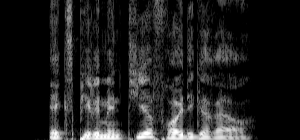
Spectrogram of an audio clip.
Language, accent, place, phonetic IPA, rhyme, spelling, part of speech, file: German, Germany, Berlin, [ɛkspeʁimɛnˈtiːɐ̯ˌfʁɔɪ̯dɪɡəʁɐ], -iːɐ̯fʁɔɪ̯dɪɡəʁɐ, experimentierfreudigerer, adjective, De-experimentierfreudigerer.ogg
- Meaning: inflection of experimentierfreudig: 1. strong/mixed nominative masculine singular comparative degree 2. strong genitive/dative feminine singular comparative degree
